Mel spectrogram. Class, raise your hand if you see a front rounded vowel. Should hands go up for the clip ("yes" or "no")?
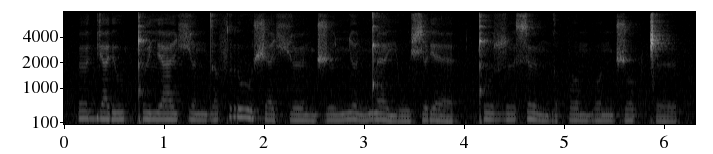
yes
